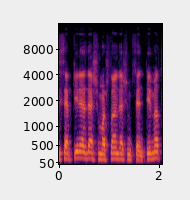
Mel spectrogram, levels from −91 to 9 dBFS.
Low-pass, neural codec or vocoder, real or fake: 14.4 kHz; none; real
